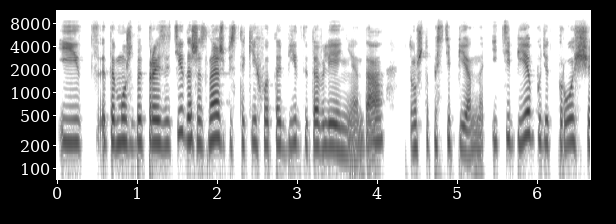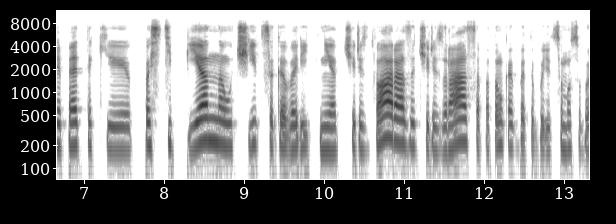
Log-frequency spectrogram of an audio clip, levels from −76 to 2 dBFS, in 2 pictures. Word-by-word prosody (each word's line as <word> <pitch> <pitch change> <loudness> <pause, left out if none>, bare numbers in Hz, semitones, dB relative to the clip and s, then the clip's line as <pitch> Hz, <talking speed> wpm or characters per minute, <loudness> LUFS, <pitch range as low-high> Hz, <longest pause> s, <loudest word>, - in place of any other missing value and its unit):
И 225 -1 +3
т - - -12
это 225 0 -1
может 220 -1 0
быть 225 -1 -2
произойти 220 +5 +2
даже, 235 -5 +4
знаешь, 240 +4 +5
без 215 - +1
таких 220 +1 -7
вот 210 0 -5
обид 205 +1 -7
и - - -8
давления, 195 -2 -1
да? 115 +1 -1 0.2
Потому 185 - -8
что - - +1
постепенно. 190 -5 -5
И 225 - -7
тебе 225 +3 0
будет 225 -5 -9
проще, 205 0 +3
опять-таки, 195 -3 -3 0.2
постепенно 210 +2 +3
учиться 195 +1 +1
говорить 95 0 -4
"нет" 175 -1 -3
через 185 -2 -4
2 250 +7 +6
раза, 215 -4 +3
через 175 -2 -4
раз, 225 +5 +3
а - - -7
потом - - -6
как 195 -2 -7
бы - - -7
это - - -14
будет 85 -1 -10
само 185 0 -6
собой 185 - -7
205 Hz, 180 wpm, -24 LUFS, 185-225 Hz, 0.2 s, 2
